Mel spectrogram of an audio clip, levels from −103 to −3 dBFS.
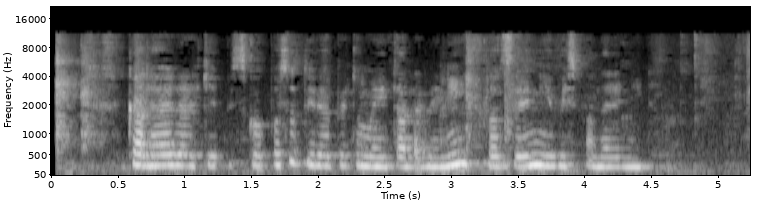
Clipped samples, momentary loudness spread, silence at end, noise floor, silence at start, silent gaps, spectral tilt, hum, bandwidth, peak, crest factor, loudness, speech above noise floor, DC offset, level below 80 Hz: under 0.1%; 12 LU; 0.4 s; -48 dBFS; 0.05 s; none; -5 dB/octave; none; 11.5 kHz; -6 dBFS; 18 dB; -23 LUFS; 25 dB; under 0.1%; -56 dBFS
